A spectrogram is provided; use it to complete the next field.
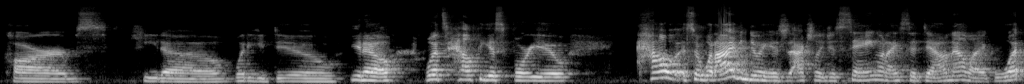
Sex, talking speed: female, 170 wpm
